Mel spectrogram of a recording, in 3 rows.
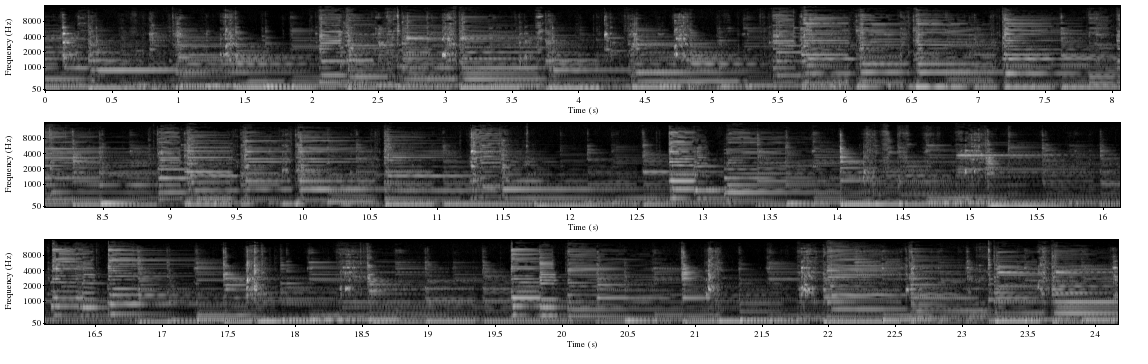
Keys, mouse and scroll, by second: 0.2 ctrl+s, 0.3 click, 0.9 shift+d, 2.5 /, 3.0 middle click, 3.4 Tab, 3.7 middle click, 4.1 scroll up 2, 4.5 middle click, 4.9 3, 5.2 click, 5.9-6.3 scroll up 1, 6.3 middle click, 6.7 click, 7.9 click, 8.5 alt+shift+click, 9.8 Tab, 10.0 click, 10.6 ctrl+s, 10.7 click, 11.3 alt+middle click, 12.2 s, 14.1-14.4 scroll down 3, 14.4 s, 17.4 s, 19.9 s, 21.7 middle click, 22.3 ctrl+s, 22.9 /.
